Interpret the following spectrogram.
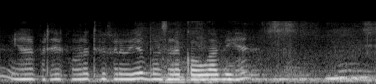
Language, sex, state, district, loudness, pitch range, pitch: Hindi, female, Bihar, West Champaran, -15 LUFS, 230-245 Hz, 235 Hz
